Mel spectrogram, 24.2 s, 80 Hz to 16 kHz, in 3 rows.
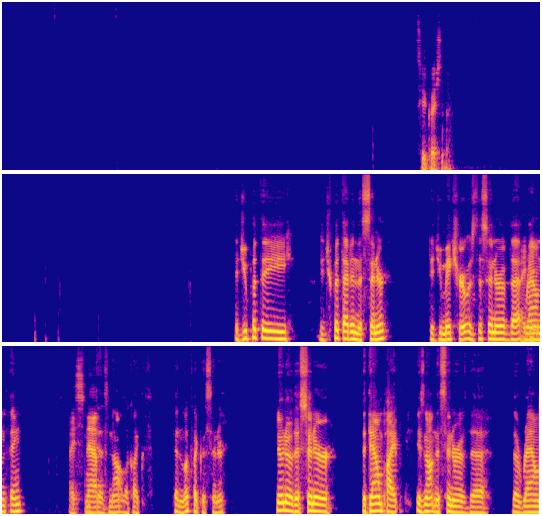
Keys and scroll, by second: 0.7 p, 2.8 space, 4.1 f, 5.2 typing, 6.9 typing, 10.3-11.7 typing, 13.3-14.1 typing.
